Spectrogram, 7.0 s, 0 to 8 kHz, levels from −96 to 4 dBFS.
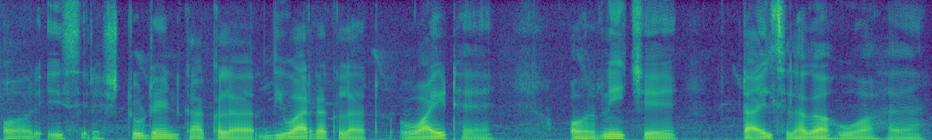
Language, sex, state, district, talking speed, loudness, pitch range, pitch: Hindi, male, Jharkhand, Palamu, 135 wpm, -18 LUFS, 95-105 Hz, 95 Hz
